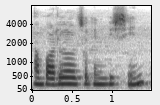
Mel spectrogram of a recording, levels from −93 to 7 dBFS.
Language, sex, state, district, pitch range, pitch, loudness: English, female, Assam, Kamrup Metropolitan, 220-235 Hz, 230 Hz, -16 LUFS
